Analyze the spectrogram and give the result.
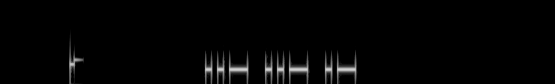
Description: Morse code, heard as a keyed tone, about 20 wpm, 700 Hz. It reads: UUA
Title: All Cut Numbers - 3-Digit 20wpm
